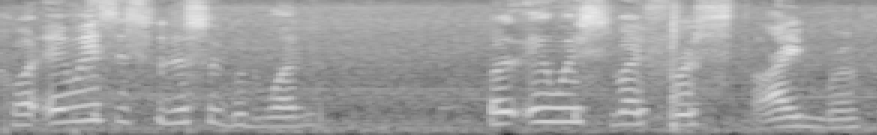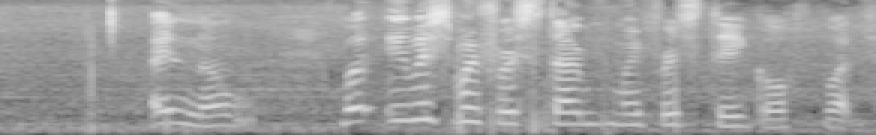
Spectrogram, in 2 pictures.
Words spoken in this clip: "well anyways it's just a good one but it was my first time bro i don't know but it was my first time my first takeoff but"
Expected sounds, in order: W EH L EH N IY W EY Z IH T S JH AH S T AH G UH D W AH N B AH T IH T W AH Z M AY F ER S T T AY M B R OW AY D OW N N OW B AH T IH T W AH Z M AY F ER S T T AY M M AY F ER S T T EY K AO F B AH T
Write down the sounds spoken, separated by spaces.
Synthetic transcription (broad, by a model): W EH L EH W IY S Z IH T S JH AH S T AH G UH D W AH N B AH T IH T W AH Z M AY F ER S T T AY M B OW AY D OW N N OW B AH T IH T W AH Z M AY F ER S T T AY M M AY F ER S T T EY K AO F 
